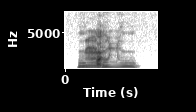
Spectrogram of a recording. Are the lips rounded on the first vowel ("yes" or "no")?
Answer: yes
